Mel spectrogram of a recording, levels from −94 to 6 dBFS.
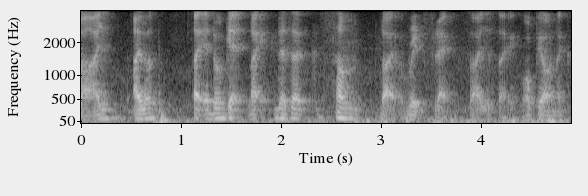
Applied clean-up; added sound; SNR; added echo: none; none; none; none.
